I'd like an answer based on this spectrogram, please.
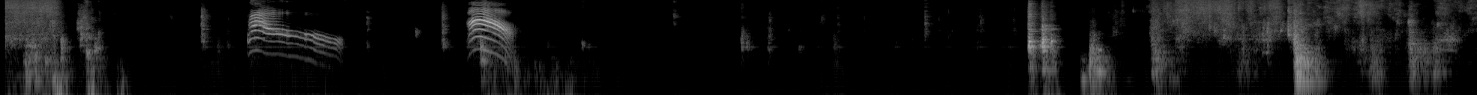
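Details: Rescued kitten in a kitchen meowing at its caretaker while food is prepared, urging her to hurry: two drawn-out, harmonic meows with falling pitch, separated by quiet, then clattering and rustling household noise.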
